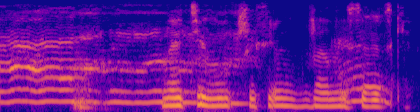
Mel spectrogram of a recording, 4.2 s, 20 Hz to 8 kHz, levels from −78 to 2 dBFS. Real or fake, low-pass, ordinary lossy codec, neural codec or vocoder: fake; 7.2 kHz; Opus, 24 kbps; vocoder, 22.05 kHz, 80 mel bands, HiFi-GAN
